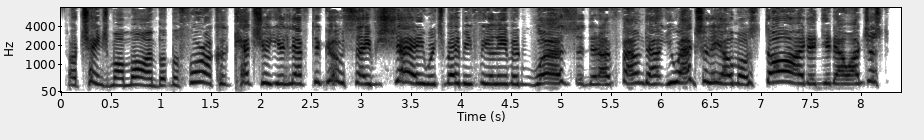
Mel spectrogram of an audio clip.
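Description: A man's voice: very high-pitched, fairly even intonation, moderate pace, gravelly, hardly any pauses, fairly bright tone, no echo, clean studio sound, pitched above the performer's own voice, heavily acted. A man voicing an anxious, emotional teenage stable boy who stammers and blurts things out. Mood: distraught.

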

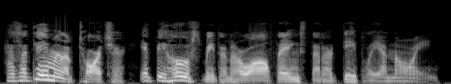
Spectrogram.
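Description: An eager, sly demon servant talks in a lowish voice that leaps up and down as he chatters, as a male narrator puts him on. The recording is dry and a little dull. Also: expressive, moderate pace, dry recording. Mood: chatty. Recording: dull, dry lo-fi audiobook sound.

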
